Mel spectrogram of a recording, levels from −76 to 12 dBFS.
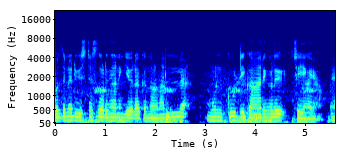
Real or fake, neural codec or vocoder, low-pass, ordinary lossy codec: real; none; none; none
